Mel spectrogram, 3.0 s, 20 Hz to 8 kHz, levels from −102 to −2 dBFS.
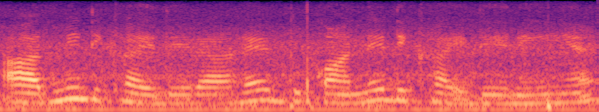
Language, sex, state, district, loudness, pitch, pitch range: Hindi, female, Punjab, Pathankot, -18 LUFS, 205 Hz, 190-240 Hz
